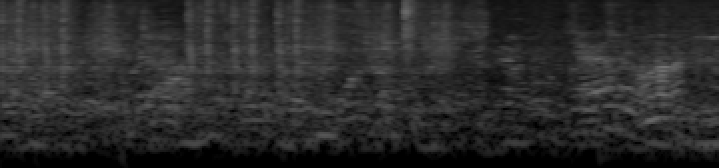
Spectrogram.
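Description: Indistinct background chatter of people talking in a room, low and steady, with scattered faint clicks.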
